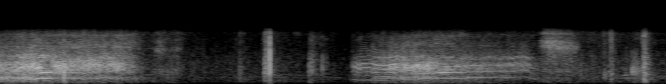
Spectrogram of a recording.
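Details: Very loud snoring from a sleeping person: two long, rough snoring breaths with fluttery vibration, separated by quiet pauses with faint clicks.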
